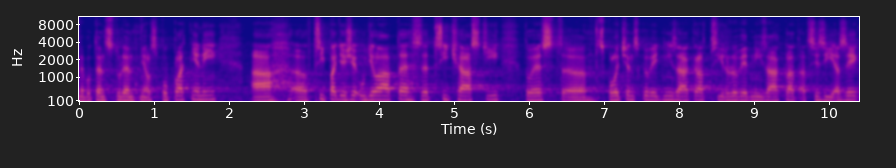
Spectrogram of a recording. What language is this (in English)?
Czech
